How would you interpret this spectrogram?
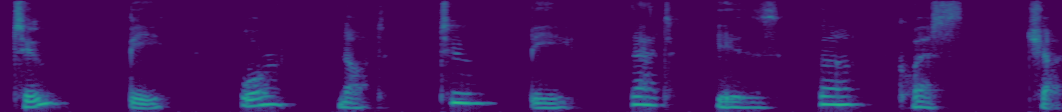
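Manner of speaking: "To be or not to be. That is the question." one syllable at a time, slowly; very slow, a separate beat on every syllable, "ques-tion" split in two; counting syllables. Shown as a demonstration. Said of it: "Let's count 'em".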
